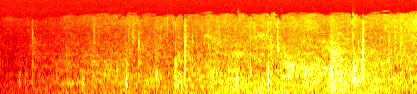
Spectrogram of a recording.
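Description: Busy outdoor street-market background fading in: a low murmur of distant voices with faint footsteps and small knocks.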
